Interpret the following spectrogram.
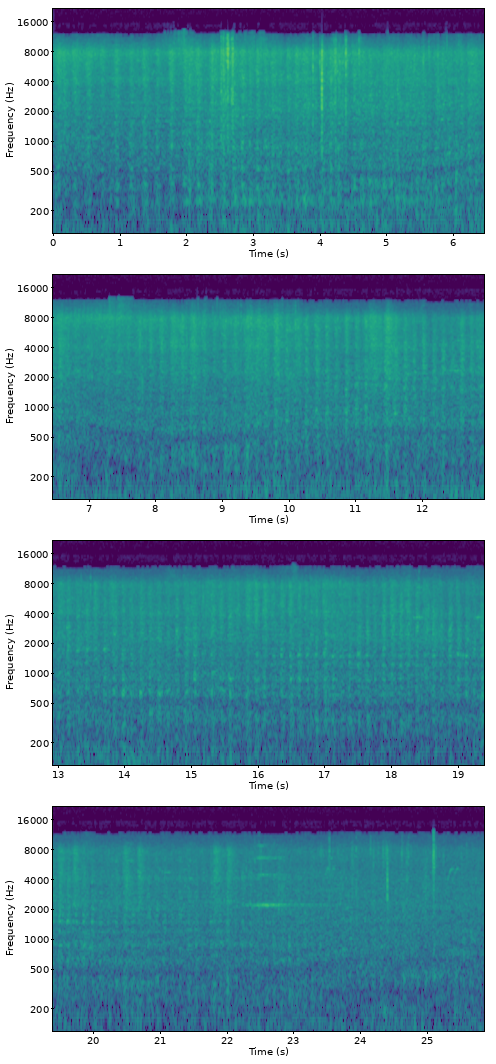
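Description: Narrow-gauge steam train of coaches rolling away over the track, its wheels clicking and clattering over the rail joints. The sound is loudest early and slowly fades as the train draws off.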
